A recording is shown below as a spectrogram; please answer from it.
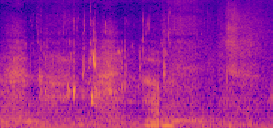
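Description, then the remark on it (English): Water being poured into a glass, a soft splashing trickle with a few drips, fairly quiet and lasting a few seconds with no talking. “Don't mind if I have a glass of water.”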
